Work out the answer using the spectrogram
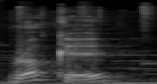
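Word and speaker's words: ろく: is pronounced roku, and 10 is pronounced ju.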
